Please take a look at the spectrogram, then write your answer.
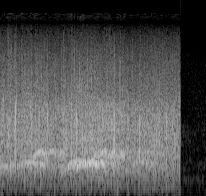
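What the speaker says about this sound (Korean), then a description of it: "이 타임은 우리 자신과 옆에 있는 그런 사람들 위해서 박수 한번 하고 마치겠습니다." A lecture audience claps together in a dense, sustained round of applause, close and lively, that holds steady for a few seconds and then cuts off abruptly.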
